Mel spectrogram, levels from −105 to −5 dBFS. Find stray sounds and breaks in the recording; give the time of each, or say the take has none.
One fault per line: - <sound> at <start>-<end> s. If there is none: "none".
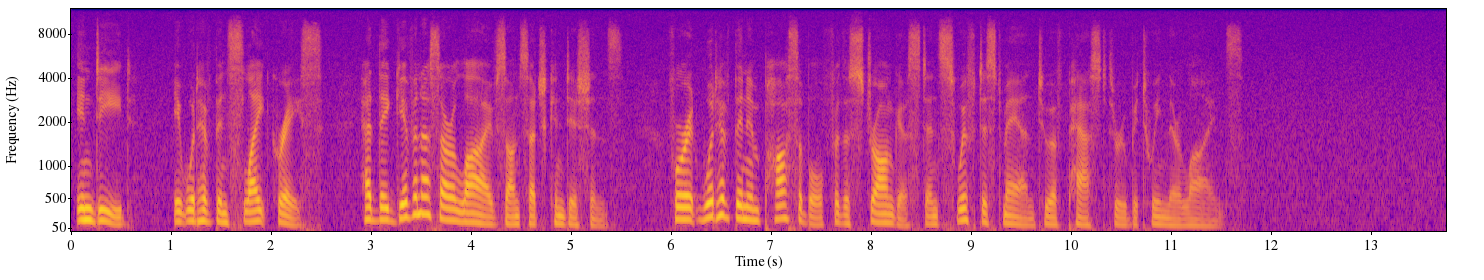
none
